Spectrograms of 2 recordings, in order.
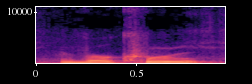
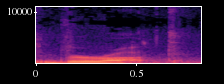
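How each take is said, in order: First: The name is said like the word recruit. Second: The name is said like 'ver-rookt'. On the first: The speaker calls it wrong. "Recruit is not a zombies map" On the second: The speaker calls it right. "It is Verrucht"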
